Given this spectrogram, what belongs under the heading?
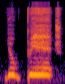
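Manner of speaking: high, drawn-out "you bitch"; demonstrated insult. Shown as a demonstration. Coaching Lola to cuss haters out, demonstrated insult. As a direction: pitch it way up and stretch it out. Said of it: "Just say".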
